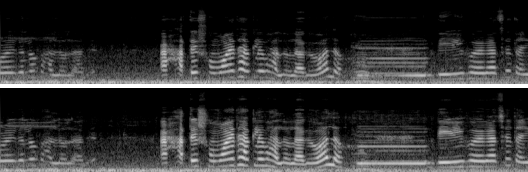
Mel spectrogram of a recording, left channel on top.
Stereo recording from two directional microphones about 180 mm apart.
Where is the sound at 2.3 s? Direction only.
30° right (ahead or behind).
